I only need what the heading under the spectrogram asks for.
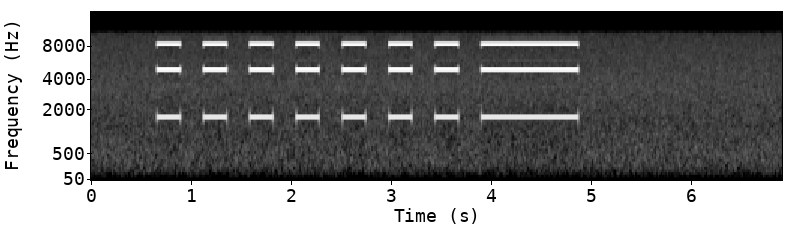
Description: Beep code, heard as beeps from a small speaker, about 1650 Hz. 7 short, 1 long.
